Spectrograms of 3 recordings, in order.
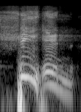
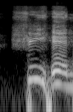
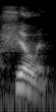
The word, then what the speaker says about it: Shein: It's Shein. She hin, not Shearan. Not Ed Sheeran.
